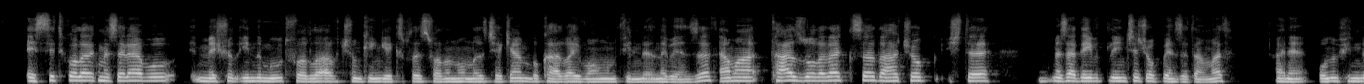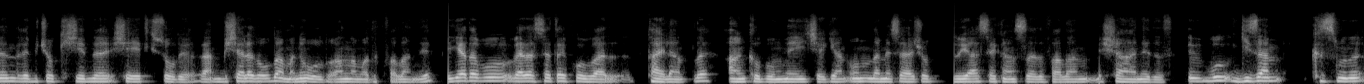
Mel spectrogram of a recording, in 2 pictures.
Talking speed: 160 wpm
